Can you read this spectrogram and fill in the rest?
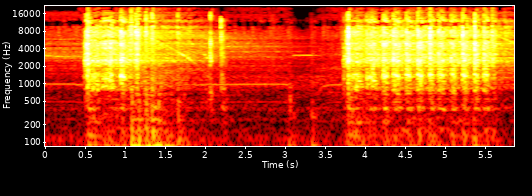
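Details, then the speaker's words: Nissan S14 or Lexus SC300 during fuel leak checks: two bursts of steady starter cranking, each about a second or two, with no catch or firing. Crank no start; owner suspects it needs gas put back in. "I think we got to put gas back in it"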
